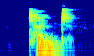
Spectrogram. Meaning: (noun) 1. A tote bag 2. A heavy burden 3. A kind of plastic box used for transporting goods 4. The principal handle of a handplane, for gripping the plane; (verb) To carry or bear
- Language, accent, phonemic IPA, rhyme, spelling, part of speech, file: English, Southern England, /təʊt/, -əʊt, tote, noun / verb, LL-Q1860 (eng)-tote.wav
